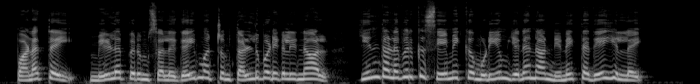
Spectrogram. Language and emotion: Tamil, surprised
